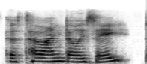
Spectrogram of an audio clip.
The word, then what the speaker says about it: Talang Dalisay: I think you started as Talang Dalisay.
